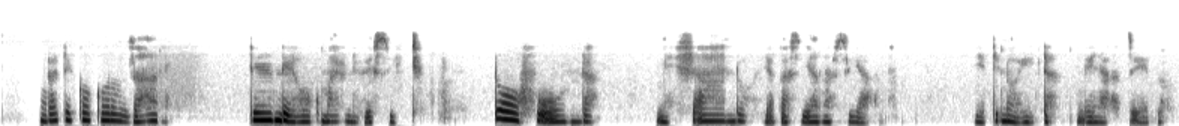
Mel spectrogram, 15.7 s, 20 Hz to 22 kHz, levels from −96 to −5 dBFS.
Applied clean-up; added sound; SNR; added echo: none; none; none; none.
